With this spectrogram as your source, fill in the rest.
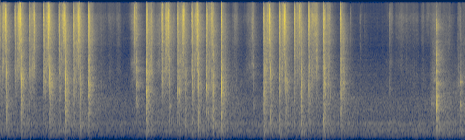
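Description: Watercolor Healing Oracle cards being shuffled up close in rapid riffling bursts, crisp flicking clusters repeating with short pauses between runs.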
